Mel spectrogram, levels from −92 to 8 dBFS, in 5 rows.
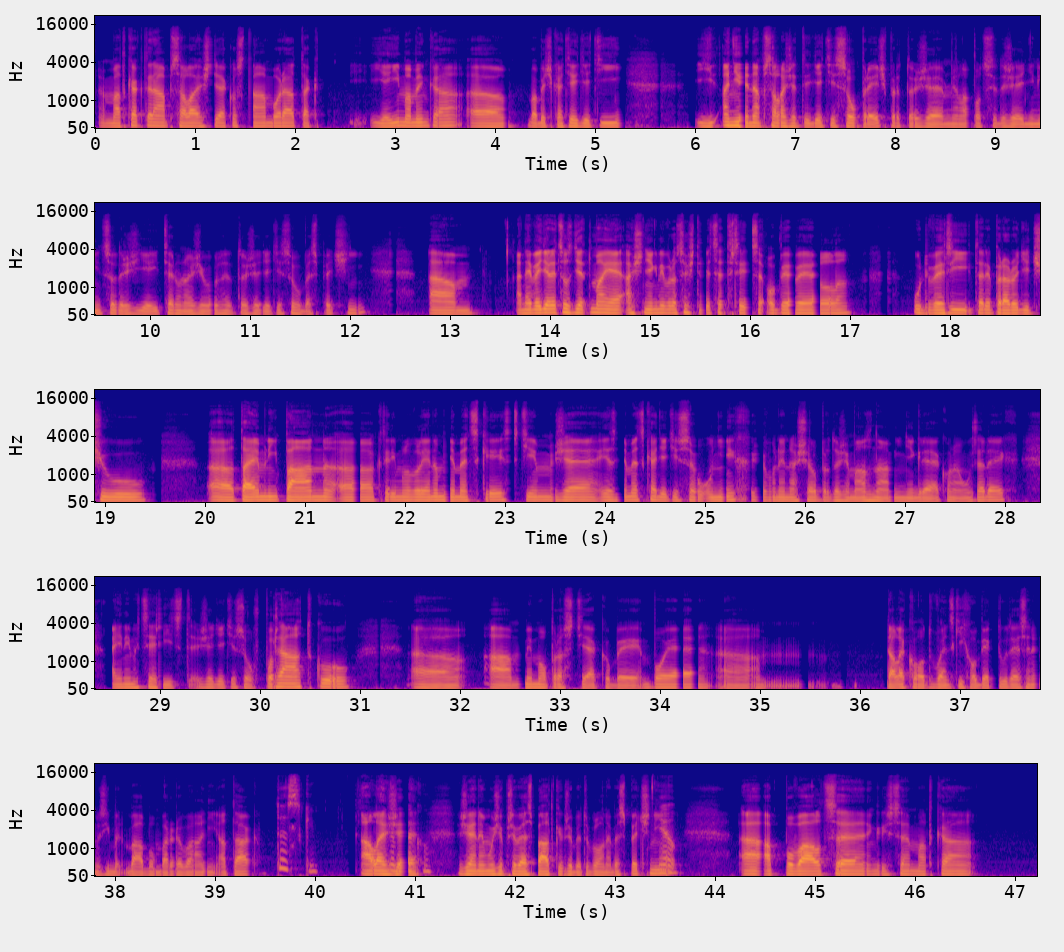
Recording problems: choppy; very; 8% of the speech affected

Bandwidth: 14.5 kHz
